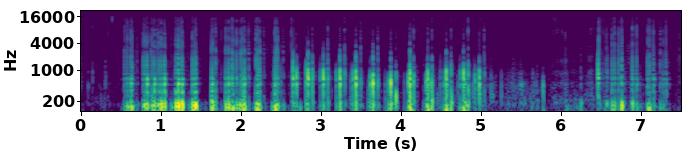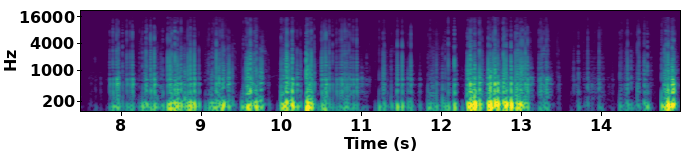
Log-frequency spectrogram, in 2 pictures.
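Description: A medium-sized paper paperback book with a glossy illustrated cover, held in both hands in front of a microphone, is tapped, scratched and gripped with fingertips and nails on its cover and edges. Fast bursts of dull, low, tightly damped taps mix with crackly, papery scratching, pausing briefly between bursts.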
